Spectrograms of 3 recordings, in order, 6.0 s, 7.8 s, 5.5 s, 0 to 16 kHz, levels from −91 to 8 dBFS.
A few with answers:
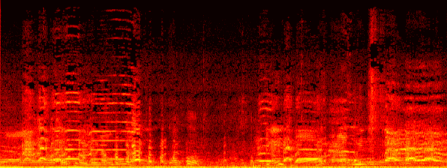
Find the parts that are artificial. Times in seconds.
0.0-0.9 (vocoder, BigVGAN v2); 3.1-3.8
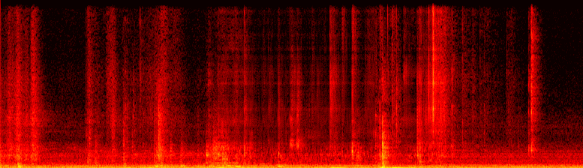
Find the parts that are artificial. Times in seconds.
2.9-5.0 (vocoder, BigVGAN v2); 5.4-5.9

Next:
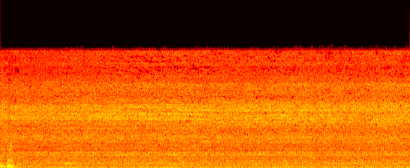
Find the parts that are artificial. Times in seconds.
0.0-0.6 (vocoder, BigVGAN v2); 3.9-5.5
